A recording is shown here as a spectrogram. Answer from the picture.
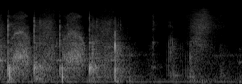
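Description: A gray 260 latex twisting balloon being inflated almost all the way: a few airy rushes with rubbing and a sharp click, fading after about a second and a half.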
